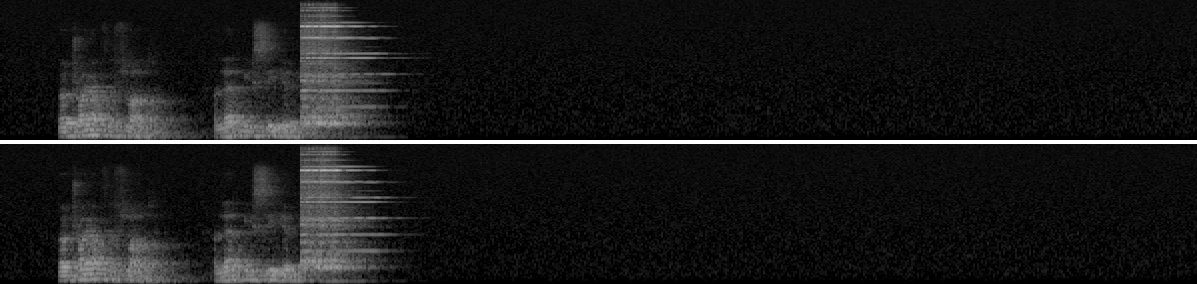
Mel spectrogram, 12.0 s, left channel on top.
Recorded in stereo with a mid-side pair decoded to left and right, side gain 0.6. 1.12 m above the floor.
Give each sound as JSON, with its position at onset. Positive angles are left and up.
{"t": 0.6, "sound": "a man speaking", "azimuth_deg": -15, "distance_m": 3.5}
{"t": 3.0, "sound": "a phone ringing", "azimuth_deg": -15, "distance_m": 1.7}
